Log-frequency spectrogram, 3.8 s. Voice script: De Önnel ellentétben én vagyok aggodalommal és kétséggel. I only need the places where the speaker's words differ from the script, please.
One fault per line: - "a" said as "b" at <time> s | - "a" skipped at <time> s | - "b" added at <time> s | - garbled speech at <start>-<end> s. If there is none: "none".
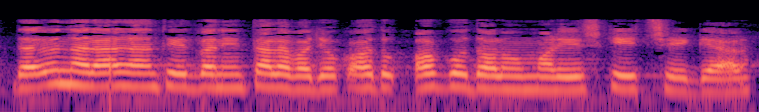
- "tele" added at 1.2 s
